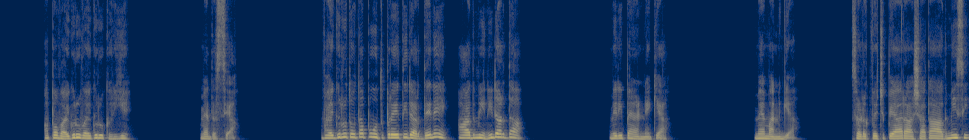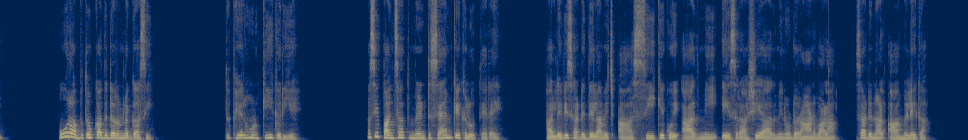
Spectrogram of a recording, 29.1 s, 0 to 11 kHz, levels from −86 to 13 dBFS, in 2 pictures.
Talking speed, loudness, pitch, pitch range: 140 wpm, -21 LUFS, 175 Hz, 150-205 Hz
